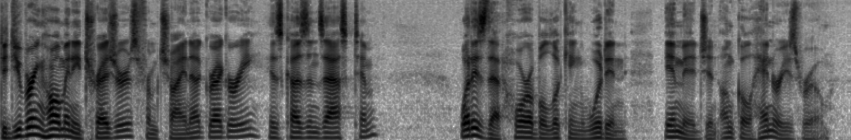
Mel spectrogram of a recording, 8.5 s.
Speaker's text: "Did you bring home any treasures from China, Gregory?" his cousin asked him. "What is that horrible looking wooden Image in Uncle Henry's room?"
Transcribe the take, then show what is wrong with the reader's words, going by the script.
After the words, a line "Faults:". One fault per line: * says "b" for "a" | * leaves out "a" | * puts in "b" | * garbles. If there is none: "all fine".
"Did you bring home any treasures from China, Gregory?" his cousins asked him. "What is that horrible looking wooden Image in Uncle Henry's room?"
Faults:
* says "cousins" for "cousin"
